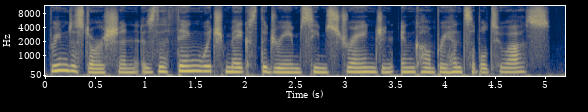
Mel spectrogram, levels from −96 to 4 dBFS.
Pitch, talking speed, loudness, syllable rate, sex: 210 Hz, 175 wpm, -19 LUFS, 4.8 syllables/s, female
